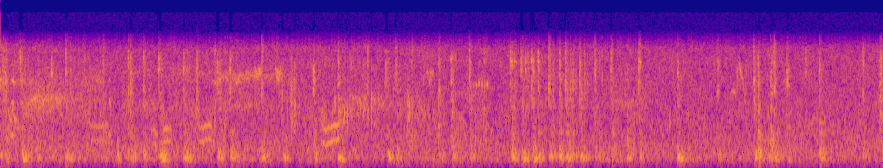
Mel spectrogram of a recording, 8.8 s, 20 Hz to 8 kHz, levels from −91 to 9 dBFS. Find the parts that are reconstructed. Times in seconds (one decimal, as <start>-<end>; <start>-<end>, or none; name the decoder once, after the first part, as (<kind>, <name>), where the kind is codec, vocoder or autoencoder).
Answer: 3.4-4.1 (vocoder, Vocos)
